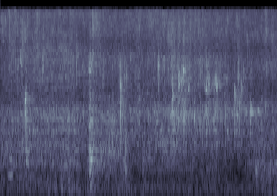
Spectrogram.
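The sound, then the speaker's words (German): Steady, dense crackling sizzle of marshmallows deep-frying in hot fat, with scattered louder pops and spits rising above the constant hiss; no voices. “Also ich habe Marshmallows, glaube ich, noch nie in Fett reingeschmissen.”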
